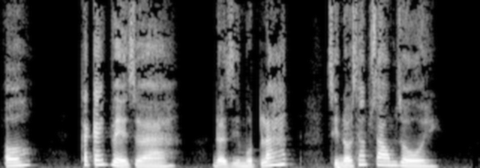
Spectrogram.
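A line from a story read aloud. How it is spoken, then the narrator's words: Smiling. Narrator (Vietnamese): bà mỉm cười nói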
